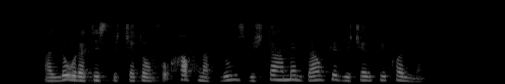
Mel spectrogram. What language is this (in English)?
Maltese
